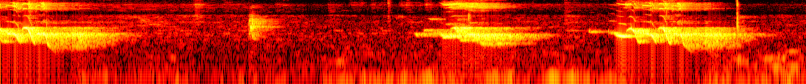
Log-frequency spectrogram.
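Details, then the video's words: Black-naped oriole in full voice; three harsh, nasal, mewing calls that sweep downward, each about a second long, separated by quiet pauses with low background rumble. "Kepodang emas gacor"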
